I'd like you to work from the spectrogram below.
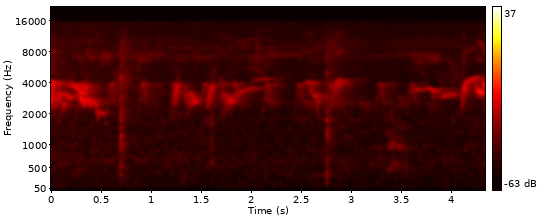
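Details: Red-whiskered bulbul kept as a decoy bird for trapping, recorded on 25 October 2017: clear whistled and warbled phrases around the upper-middle register, short rising and falling notes in quick bursts, with a few sharp clicks and faint background hiss.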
